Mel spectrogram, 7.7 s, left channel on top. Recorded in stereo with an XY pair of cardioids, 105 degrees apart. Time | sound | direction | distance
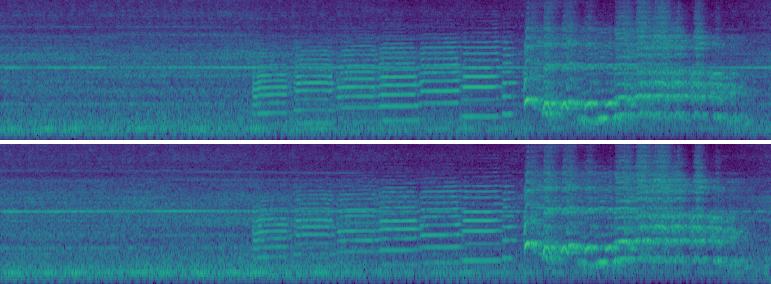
2.5 | a trumpet | 25° left | 0.5 m
5.2 | laughter | 5° left | 0.5 m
